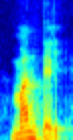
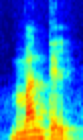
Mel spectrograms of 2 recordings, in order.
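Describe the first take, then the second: First: The stress is on the first syllable. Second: The same.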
